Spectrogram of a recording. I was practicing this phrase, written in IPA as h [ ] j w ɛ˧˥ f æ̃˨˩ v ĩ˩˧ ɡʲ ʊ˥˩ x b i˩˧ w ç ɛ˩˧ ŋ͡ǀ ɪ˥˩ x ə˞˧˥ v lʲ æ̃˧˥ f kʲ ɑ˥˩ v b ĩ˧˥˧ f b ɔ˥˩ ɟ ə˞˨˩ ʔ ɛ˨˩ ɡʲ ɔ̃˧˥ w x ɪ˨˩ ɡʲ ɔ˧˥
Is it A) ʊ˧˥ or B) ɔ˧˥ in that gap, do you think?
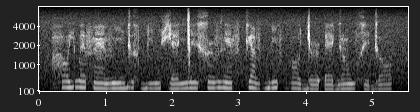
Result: B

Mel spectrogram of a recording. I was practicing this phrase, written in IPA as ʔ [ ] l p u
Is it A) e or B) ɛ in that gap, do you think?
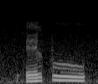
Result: A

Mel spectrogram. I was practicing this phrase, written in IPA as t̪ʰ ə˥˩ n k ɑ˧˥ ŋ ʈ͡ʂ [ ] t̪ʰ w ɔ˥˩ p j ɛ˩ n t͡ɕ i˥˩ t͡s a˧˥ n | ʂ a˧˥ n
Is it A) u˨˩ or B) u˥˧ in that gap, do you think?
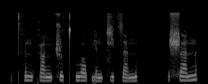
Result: B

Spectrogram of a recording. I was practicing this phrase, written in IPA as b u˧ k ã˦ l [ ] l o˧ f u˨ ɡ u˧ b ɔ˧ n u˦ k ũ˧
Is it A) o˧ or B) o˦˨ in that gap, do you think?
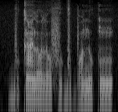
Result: B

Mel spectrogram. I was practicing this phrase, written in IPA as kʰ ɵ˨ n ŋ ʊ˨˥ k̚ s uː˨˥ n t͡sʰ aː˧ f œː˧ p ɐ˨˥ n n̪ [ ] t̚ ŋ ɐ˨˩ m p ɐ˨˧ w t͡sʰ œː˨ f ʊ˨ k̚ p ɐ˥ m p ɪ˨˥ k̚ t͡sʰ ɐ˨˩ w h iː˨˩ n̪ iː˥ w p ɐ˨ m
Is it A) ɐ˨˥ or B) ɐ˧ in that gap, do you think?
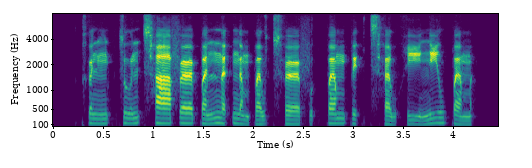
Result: A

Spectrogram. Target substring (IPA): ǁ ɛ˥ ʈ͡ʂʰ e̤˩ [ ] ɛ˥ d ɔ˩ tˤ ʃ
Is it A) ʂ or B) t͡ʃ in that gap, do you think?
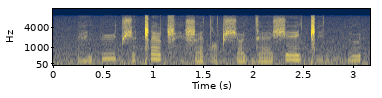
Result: A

